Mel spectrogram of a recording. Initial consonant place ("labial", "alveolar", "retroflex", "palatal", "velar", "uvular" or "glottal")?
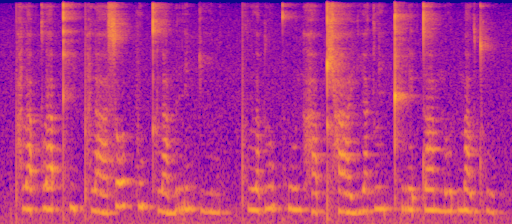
labial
